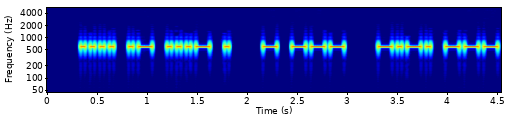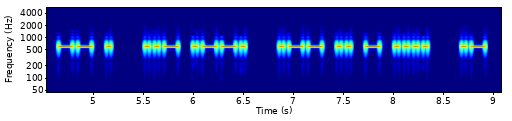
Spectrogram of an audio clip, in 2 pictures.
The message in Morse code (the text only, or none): HAVE TO COME UP WITH A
